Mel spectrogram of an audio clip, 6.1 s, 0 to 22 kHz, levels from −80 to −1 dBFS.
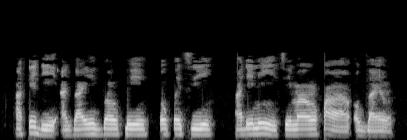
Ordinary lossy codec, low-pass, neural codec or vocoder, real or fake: MP3, 24 kbps; 5.4 kHz; none; real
